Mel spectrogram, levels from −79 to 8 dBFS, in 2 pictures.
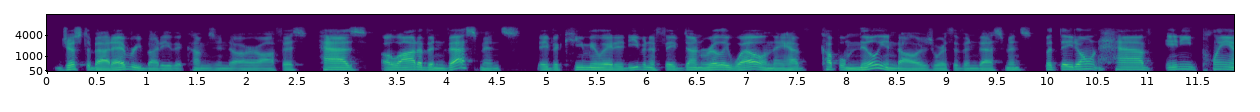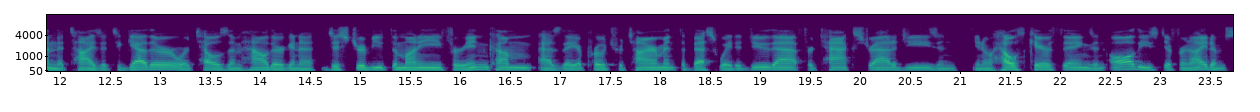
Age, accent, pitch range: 20-39, American, 110-130 Hz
